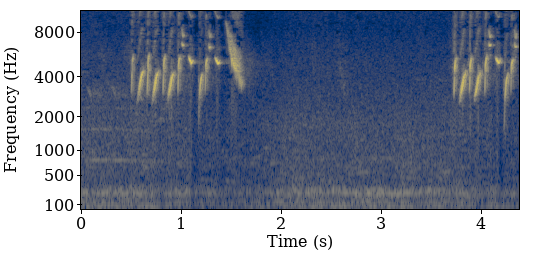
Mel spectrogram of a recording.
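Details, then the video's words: Balkan European goldfinch (Carduelis carduelis balcanica) singing for a 2022 world goldfinch song championship: a rapid run of tinkling, liquid chirps ending in a buzzy rising slur, a pause, then another quick twittering phrase begins. "Pesma štiglića 006/22 World Championship in Goldfinch Song"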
